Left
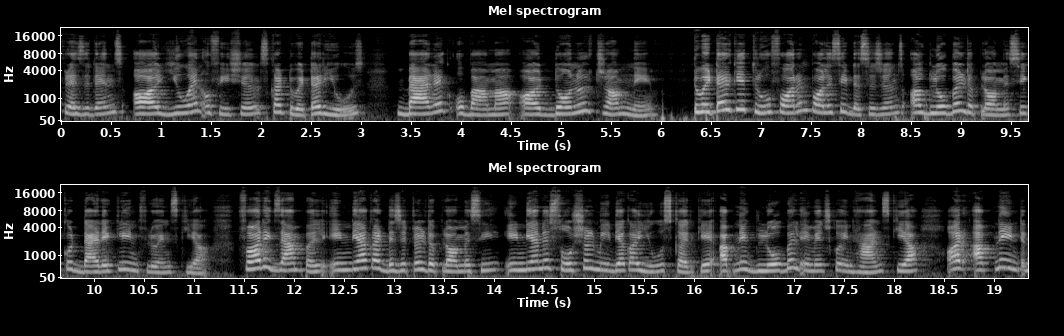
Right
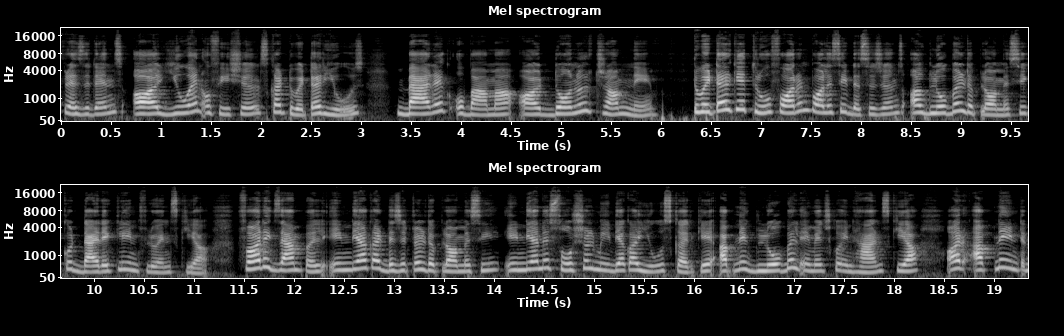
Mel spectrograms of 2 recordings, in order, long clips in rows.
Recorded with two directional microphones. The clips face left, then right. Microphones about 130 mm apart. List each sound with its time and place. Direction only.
0.0 s a woman's voice: 70° right (ahead or behind); by 3.0 s 90° right
3.4 s a woman's voice: 75° right (ahead or behind); by 19.3 s 55° right (ahead or behind)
